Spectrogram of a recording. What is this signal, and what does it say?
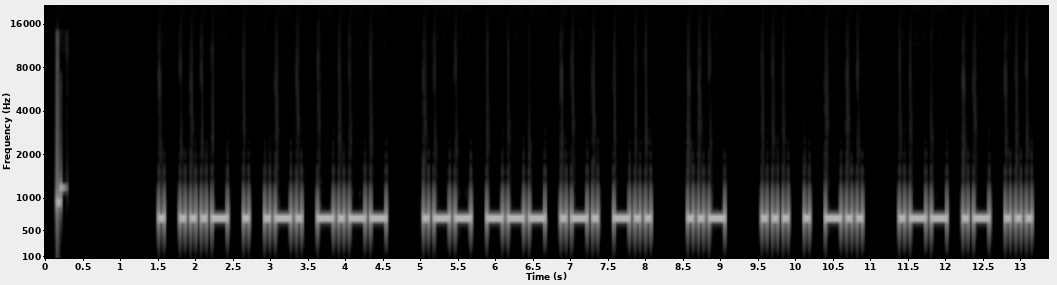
Morse code, heard as a keyed tone, about 17 wpm, 700 Hz. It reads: EVERY WORD U SED WAS
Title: Sentences from Top 400 Words and Abbreviations 17wpm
